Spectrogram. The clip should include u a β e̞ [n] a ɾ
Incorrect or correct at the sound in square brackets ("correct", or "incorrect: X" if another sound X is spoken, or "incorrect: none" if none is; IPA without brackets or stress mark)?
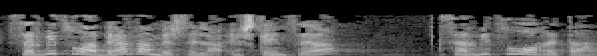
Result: incorrect: none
